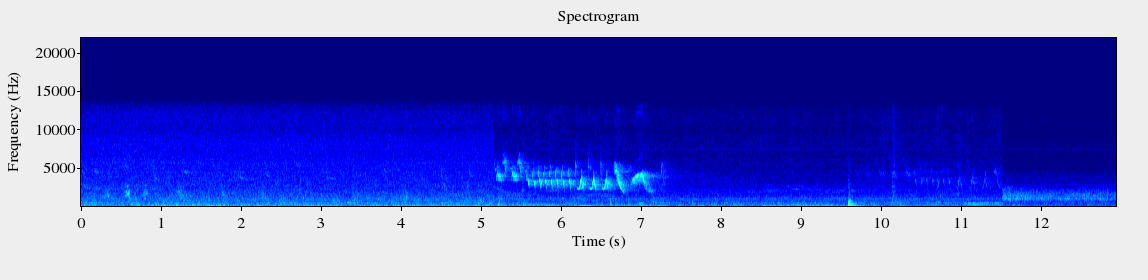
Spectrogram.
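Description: Outdoor ambience with a steady background hiss and hum, broken about five seconds in by a songbird singing a short burst of rapid high notes. A single sharp click comes a few seconds later.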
